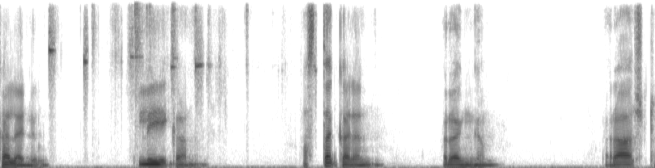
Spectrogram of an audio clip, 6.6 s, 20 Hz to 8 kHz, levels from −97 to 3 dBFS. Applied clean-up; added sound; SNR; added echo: neural diffusion model UNIVERSE++.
